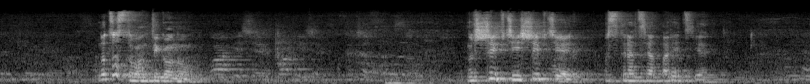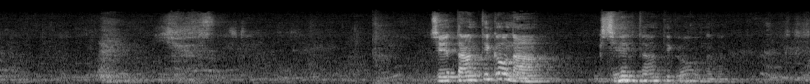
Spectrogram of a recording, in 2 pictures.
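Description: A young man speaks loudly and with animation in a large echoing hall.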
